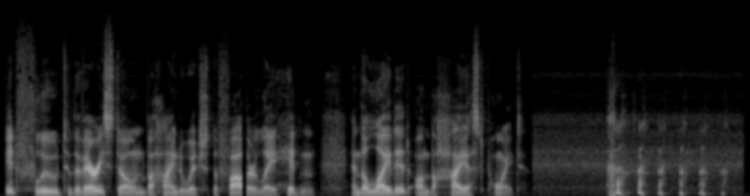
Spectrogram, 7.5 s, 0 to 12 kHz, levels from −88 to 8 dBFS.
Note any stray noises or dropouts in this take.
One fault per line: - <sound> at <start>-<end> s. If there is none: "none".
- dropout at 2.4-2.5 s
- laugh at 6.1-7.3 s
